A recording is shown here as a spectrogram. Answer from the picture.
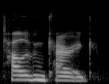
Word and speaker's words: Talamh An Carraig: sure yeah it's um land of the rock talivan carrick thank you telephone carrick the minute you say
